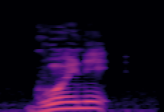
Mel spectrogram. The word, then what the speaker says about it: Gwinnett: on I-80 in Gwinnett. Am I pronouncing that right? Gwinnett County, G-W-I-N-N-E-T-T, Gwinnett. Yeah, Gwinnett.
